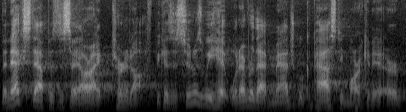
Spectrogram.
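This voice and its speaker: A man's voice: medium pitch, animated, fast talker, a bit bright. A man giving a conversational, wry conference talk on policy, often correcting himself mid-sentence. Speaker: energy policy speaker. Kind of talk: conference presentation with Q&A. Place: conference hall. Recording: long hall reverb.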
